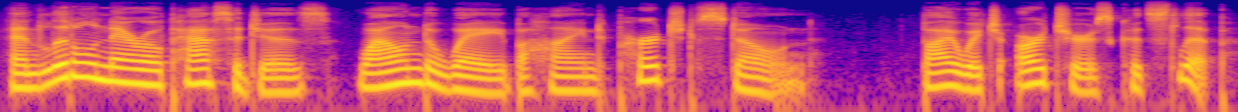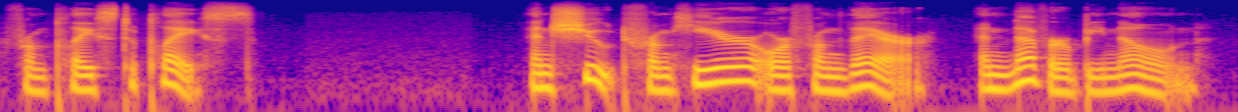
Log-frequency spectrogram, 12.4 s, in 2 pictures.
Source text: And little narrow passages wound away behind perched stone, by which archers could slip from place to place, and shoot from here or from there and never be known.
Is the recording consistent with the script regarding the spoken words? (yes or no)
yes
